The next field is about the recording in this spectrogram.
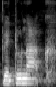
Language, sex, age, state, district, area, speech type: Odia, male, 18-30, Odisha, Bargarh, rural, spontaneous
